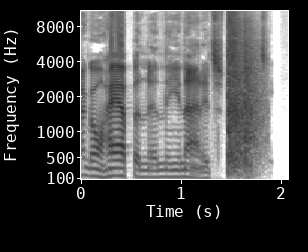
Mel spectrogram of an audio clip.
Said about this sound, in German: Schön noch der Schuss zum Schluss.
